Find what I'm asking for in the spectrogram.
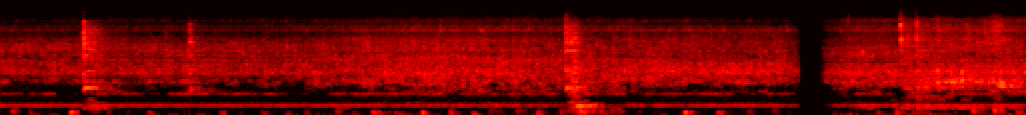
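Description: Spinach cooking with a fish head and eggplant in a pan gives a continuous close sizzle and bubbling, with occasional stirring knocks and a brief pause near the end.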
